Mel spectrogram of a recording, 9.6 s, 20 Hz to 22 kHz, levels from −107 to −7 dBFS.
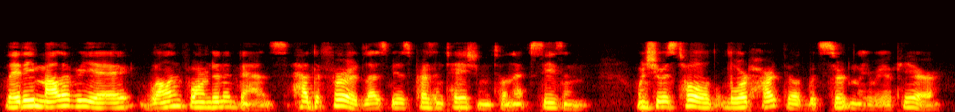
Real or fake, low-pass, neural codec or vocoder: fake; 5.4 kHz; vocoder, 44.1 kHz, 80 mel bands, Vocos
